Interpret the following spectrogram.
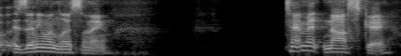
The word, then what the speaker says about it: temet nosce: temet nosce, which interestingly is pronounced the same in Latin as it is Greek, but it means know thyself.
